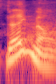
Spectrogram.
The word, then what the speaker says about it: Daigneault: It's Daigneault, right? So Daig. It's definitely Daig.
